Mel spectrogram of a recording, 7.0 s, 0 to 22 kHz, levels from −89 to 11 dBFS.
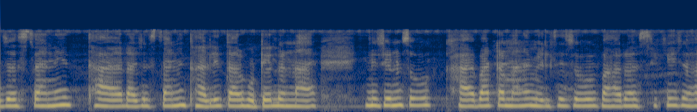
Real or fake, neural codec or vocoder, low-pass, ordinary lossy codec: fake; codec, 16 kHz, 16 kbps, FreqCodec, smaller model; 7.2 kHz; none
